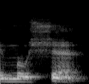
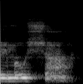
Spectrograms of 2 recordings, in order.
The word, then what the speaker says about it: Moshe: in the Babylonian pointing they don't say Moshe for Moses which we do in Tiberian Hebrew they say Mosha see that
